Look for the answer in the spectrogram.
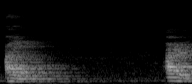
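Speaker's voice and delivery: আই said as a clear aɪ glide; diphthong demo. Shown as a demonstration. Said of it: "small a and capital I এর সমন্বয় কি?". (ডিফথং আই স্পষ্ট করে)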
